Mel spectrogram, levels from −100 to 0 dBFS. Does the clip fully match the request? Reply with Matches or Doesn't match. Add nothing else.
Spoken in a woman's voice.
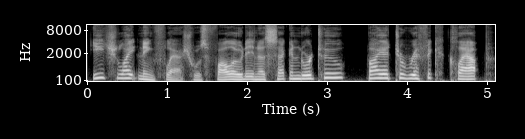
Doesn't match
